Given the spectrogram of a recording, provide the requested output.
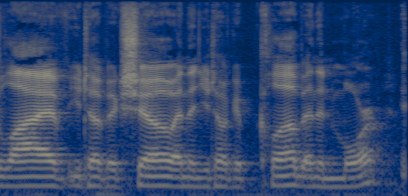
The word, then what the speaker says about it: Utopic: Uto- it's pronounced utopic, right? Utopic. Okay, I was like, I don't know how I'd butcher that.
